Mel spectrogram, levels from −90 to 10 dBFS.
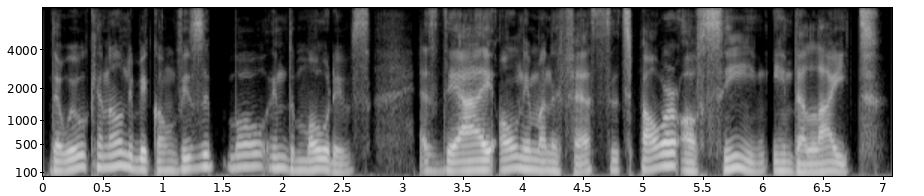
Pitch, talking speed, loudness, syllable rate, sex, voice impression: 130 Hz, 180 wpm, -16 LUFS, 5.0 syllables/s, male, masculine, adult-like, cool, slightly intellectual, slightly calm, slightly elegant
